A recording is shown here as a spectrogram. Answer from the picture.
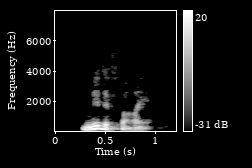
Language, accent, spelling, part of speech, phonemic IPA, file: English, Southern England, nidify, verb, /ˈnɪd.əˌfaɪ/, LL-Q1860 (eng)-nidify.wav
- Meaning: To make a nest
